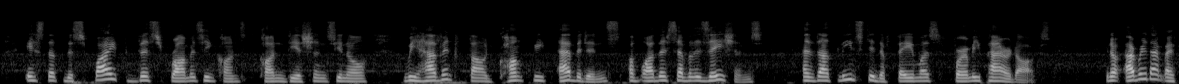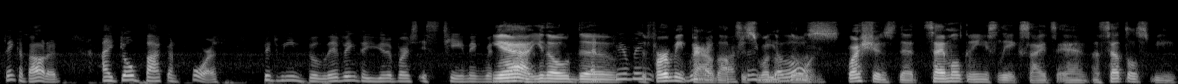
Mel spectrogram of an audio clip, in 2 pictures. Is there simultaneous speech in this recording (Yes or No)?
Yes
